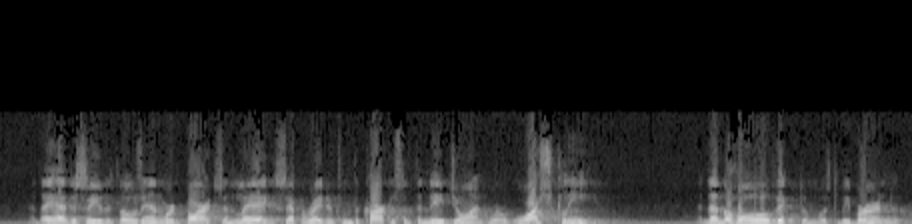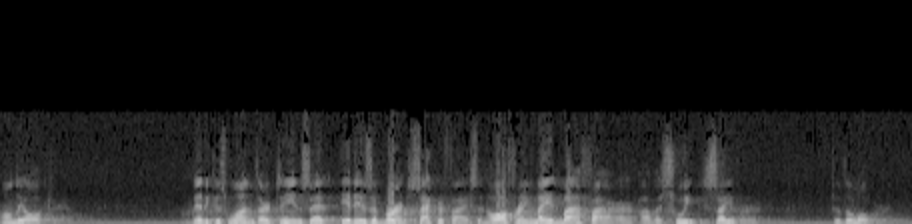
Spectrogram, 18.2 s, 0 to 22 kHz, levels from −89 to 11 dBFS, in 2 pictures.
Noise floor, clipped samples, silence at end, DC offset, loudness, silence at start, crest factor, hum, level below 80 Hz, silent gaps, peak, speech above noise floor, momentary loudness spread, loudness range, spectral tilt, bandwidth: -43 dBFS; under 0.1%; 0.2 s; under 0.1%; -18 LUFS; 0.3 s; 16 dB; none; -58 dBFS; none; -2 dBFS; 25 dB; 12 LU; 6 LU; -7 dB/octave; 10.5 kHz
